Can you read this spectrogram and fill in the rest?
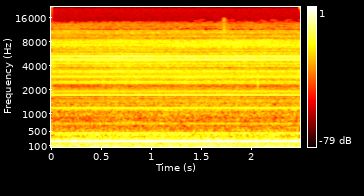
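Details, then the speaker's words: Sub-Zero refrigerator not cooling, with excessive compressor run error codes: steady low fixed-pitch hum of the compressor, which is over 200 degrees, with no fan air rush; condenser very hot because the condenser fan motor is not running. "cheat answer pull this thing out of bed compressor super hot condenser is ridiculously hot we got that error code that this was running for too long and it's overheating and I can see right now that the condenser fan motor is not operating"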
